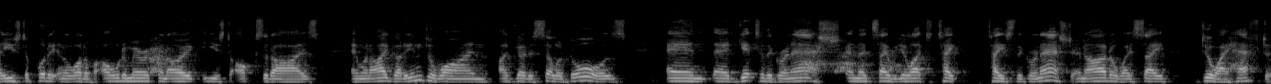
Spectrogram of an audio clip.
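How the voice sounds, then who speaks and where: With an Australian accent, a man talks at a fairly quick pace in a dark, mellow tone, his pitch fairly high for a man. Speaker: winemaker. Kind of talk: casual panel talk. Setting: video call. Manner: fast; animated.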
